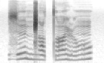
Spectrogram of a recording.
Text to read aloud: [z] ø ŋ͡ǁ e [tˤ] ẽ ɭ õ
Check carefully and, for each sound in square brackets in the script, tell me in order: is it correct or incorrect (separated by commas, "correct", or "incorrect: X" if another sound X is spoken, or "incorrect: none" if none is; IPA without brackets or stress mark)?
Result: correct, correct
